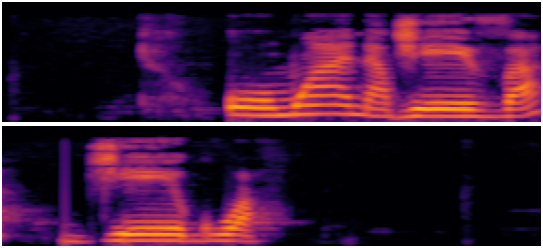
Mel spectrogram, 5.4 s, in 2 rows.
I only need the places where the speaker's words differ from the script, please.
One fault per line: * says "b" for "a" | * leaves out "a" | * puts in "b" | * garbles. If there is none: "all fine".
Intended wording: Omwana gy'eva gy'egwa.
all fine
